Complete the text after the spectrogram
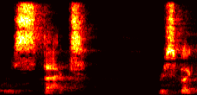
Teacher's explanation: respect has two syllables the accent over the second syllable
